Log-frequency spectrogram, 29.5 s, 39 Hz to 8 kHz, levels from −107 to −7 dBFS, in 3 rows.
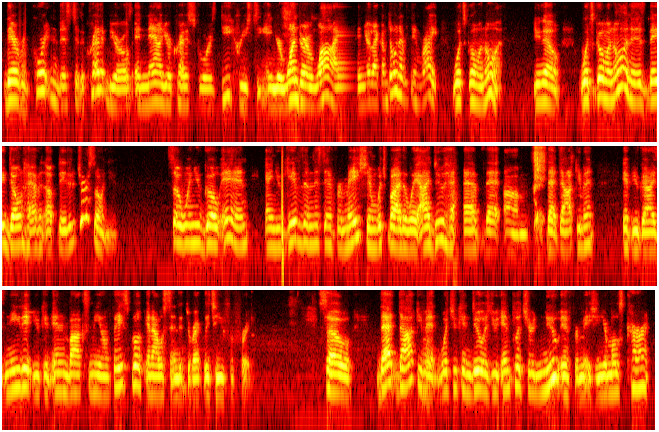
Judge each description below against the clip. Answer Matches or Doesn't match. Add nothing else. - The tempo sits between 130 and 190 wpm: Doesn't match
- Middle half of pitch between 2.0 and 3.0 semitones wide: Doesn't match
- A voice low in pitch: Doesn't match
